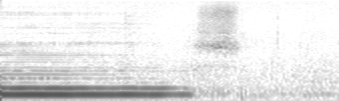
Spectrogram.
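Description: A voice holding the last note of a sung chant as a long, steady hum, stopping abruptly about a second in, followed by a brief hiss and then quiet room tone.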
